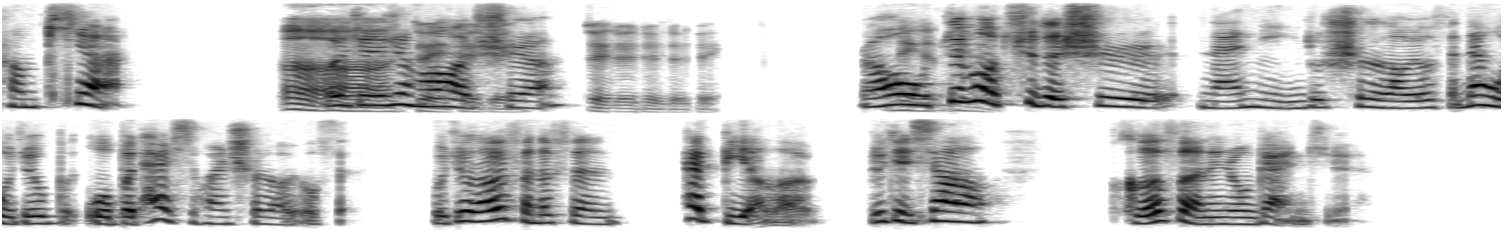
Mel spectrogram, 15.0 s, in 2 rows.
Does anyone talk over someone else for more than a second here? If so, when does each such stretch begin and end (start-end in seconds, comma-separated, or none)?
1.6-2.8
